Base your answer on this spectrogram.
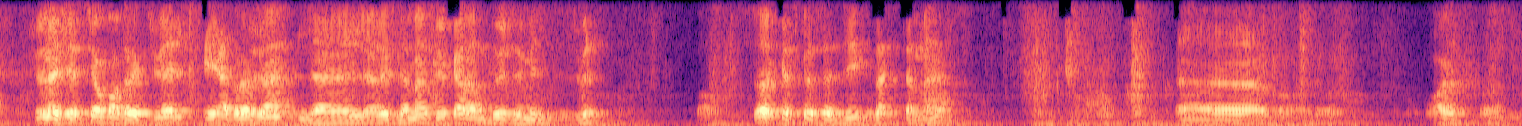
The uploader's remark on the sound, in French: Enregistrement de la séance extraordinaire du conseil municipal de Saint-Léon-le-Grand du 31 mai 2021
